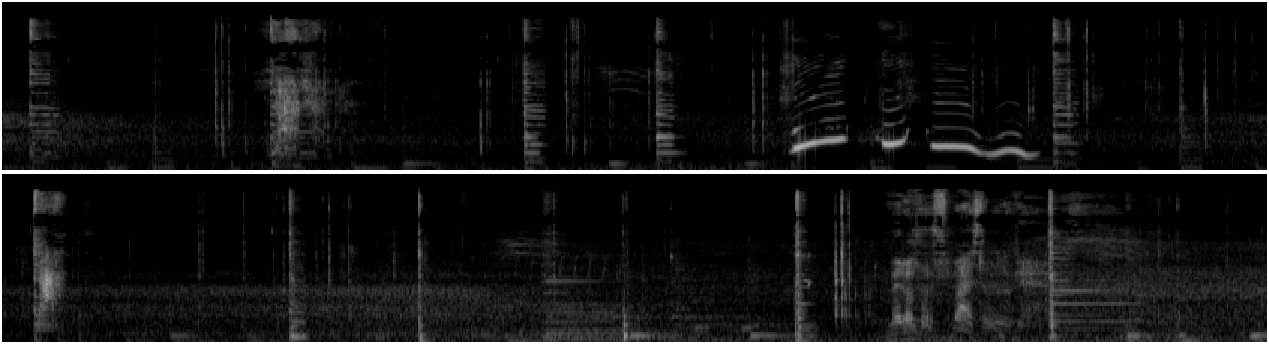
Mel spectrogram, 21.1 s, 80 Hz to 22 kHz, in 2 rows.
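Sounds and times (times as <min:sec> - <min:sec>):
acoustic guitar strums and plucks: 0:00.0 - 0:21.0.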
